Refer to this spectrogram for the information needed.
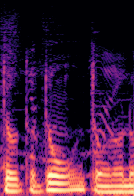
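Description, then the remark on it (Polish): A lone voice imitates the bass line of a sample used in a song, singing a short run of four or five low, sustained syllables with brief gaps between them in a bouncy rhythm. “Tym, utwor, tym samplem, który oni wykorzystują jest głównie ten basik, który słyszycie w tle, taki turu,”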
